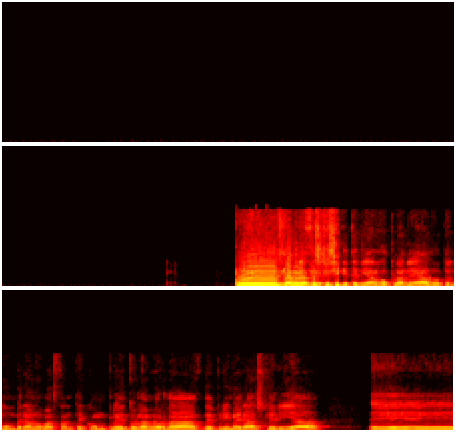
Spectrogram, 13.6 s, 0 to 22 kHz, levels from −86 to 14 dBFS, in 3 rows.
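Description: At 6.86 s the speech hits microphone overload for a full second, until 7.86 s. The loudest peaks run about 11 dB past what the converter can hold, and roughly a third of the samples get their tops sheared flat. That gives the voice a harsh, crackly, buzzy edge through that stretch. The likely cause is an input gain set too high, so the strongest syllables slam into the digital ceiling.

Right on top of that come three microphone volume steps down, heard as sudden drops in level of voice and room together. The first is at 6.87 s, about 3 dB, just as the distortion starts. The big one is at 7.86 s, about 11 dB, exactly where the clipping clears. A last nudge of about 2 dB follows at 8.88 s. It sounds like the call software's automatic gain control likely reacting to the overload and pulling the device input down in stages.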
